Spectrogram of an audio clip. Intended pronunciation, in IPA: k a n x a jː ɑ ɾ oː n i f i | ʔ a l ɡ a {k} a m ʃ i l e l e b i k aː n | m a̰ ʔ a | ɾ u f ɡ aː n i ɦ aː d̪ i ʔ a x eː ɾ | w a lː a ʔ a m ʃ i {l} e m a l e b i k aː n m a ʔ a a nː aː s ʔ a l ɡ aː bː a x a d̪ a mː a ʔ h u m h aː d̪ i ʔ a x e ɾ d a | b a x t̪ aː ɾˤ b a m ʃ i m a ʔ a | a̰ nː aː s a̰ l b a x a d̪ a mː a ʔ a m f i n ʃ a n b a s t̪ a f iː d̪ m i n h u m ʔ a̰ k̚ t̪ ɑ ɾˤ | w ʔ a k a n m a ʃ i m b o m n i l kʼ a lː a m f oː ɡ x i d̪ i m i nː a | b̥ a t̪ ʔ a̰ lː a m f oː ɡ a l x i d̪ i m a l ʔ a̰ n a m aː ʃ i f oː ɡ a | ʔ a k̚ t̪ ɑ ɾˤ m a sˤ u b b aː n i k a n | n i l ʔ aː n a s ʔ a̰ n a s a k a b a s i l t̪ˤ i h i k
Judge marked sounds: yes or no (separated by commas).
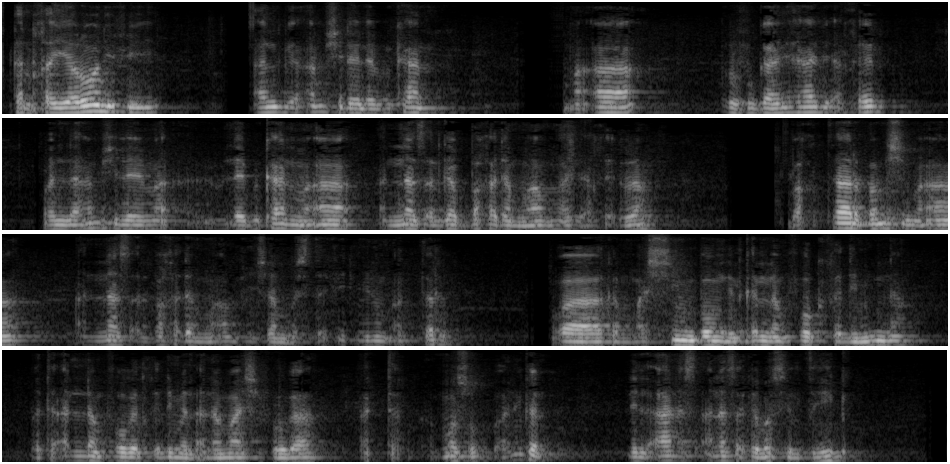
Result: no, yes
